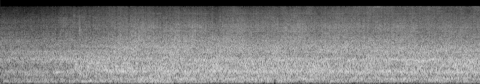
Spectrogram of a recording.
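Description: Great Western Railway Class 387 Electrostar electric train passing close by at speed: a rushing wheel and air noise that builds over about the first second, then holds steady and loud.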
